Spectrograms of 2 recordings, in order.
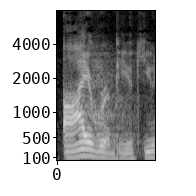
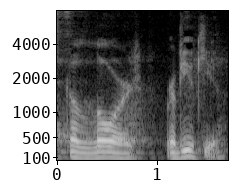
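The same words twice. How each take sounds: First: "I" leaned on, claiming the rebuke for himself; quoting a proud rebuke with weight on "I"; stress on I. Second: "Lord" carried as the key word, said softer; stress on LORD. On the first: Preacher contrasting a self-made rebuke to Satan, stress on "I". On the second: Preacher quoting Michael's rebuke to Satan, stress on "Lord". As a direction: hand the rebuke to God by leaning on "Lord". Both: Retold or imitated. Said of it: "No, he says".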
